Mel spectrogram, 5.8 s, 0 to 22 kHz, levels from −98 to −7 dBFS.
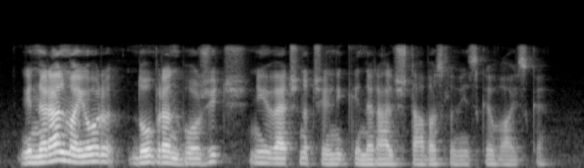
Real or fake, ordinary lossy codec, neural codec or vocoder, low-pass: real; none; none; 7.2 kHz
